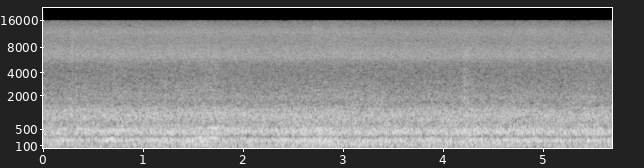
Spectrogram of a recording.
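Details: Airborne honey bee swarm, drawn in with crowbar noise, producing a thick, steady droning hum with no pauses, loud and unbroken throughout, like a constant roar of many wings.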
